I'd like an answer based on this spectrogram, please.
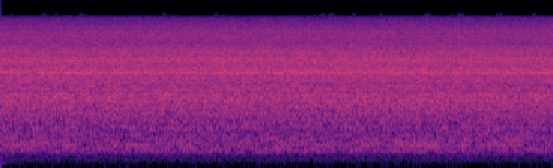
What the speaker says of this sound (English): You can lay the wet hair into the diffuser and just gently let it dry.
